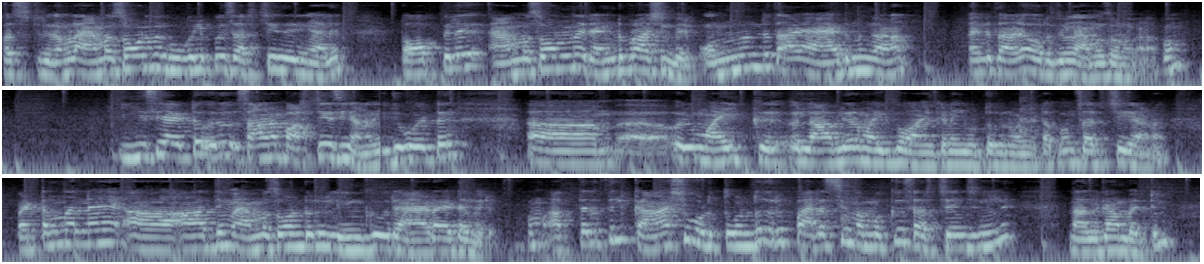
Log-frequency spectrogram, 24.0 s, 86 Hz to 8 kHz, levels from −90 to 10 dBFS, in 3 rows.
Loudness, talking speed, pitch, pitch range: -20 LUFS, 165 wpm, 185 Hz, 155-210 Hz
